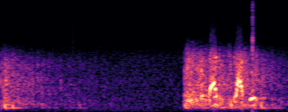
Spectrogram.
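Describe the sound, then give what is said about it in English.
Cannon fire splitting a rock, in an old adventure serial: a low background rumble gives way to a sudden loud, rough burst with crackling peaks that stays strong to the end. “They have found the range, Commander. You may fire. Fire! Look, the rock is splitting.”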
